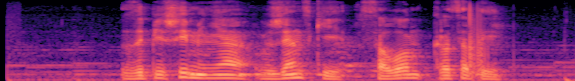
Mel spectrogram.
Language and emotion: Russian, neutral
